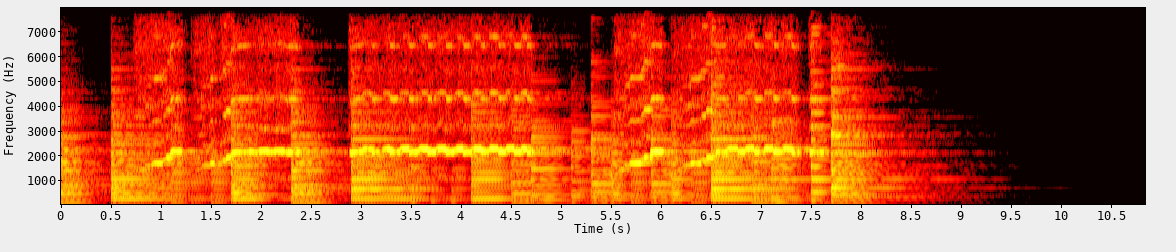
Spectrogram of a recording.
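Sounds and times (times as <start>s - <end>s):
two-part tarantella accompaniment: 0.2s - 8.9s.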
